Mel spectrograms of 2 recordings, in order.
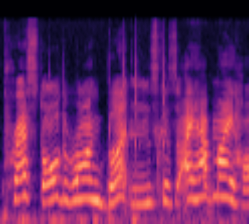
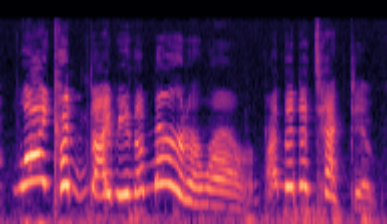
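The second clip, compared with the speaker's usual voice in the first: whiny complaint; 7 semitones higher, 10 dB louder than usual. Real, not acted. Complaining about role in game.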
